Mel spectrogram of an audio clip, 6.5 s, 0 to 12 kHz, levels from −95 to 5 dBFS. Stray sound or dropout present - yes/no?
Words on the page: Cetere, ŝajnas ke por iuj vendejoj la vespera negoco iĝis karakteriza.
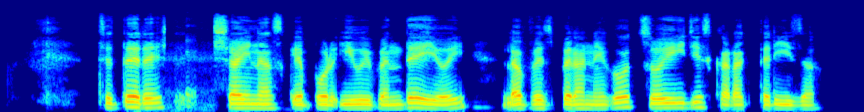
yes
